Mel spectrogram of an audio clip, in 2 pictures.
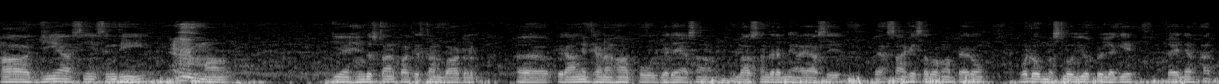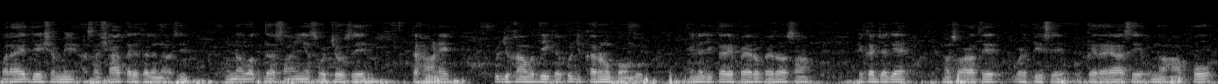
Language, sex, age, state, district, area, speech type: Sindhi, male, 60+, Maharashtra, Thane, urban, spontaneous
